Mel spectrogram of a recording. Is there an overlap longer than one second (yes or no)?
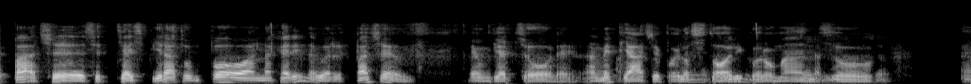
yes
